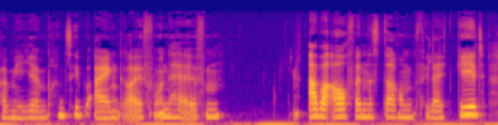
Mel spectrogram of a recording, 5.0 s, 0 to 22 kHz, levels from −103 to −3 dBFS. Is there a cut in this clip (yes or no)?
no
